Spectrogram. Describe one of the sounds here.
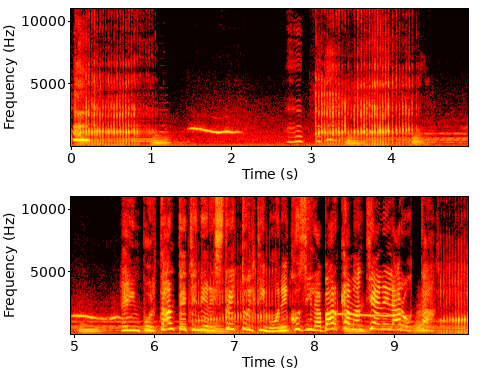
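An elderly man snores loudly.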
